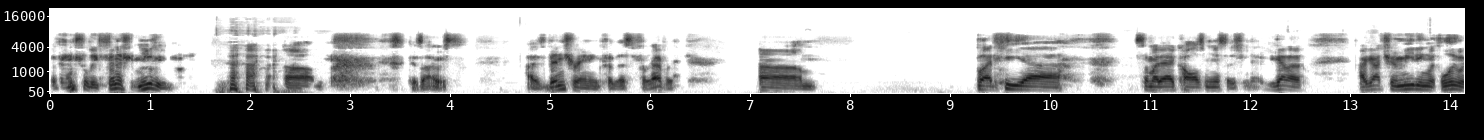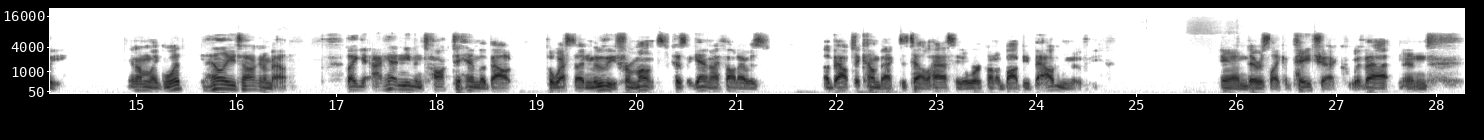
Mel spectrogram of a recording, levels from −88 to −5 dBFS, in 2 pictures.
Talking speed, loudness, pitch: 180 wpm, -22 LUFS, 130 Hz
